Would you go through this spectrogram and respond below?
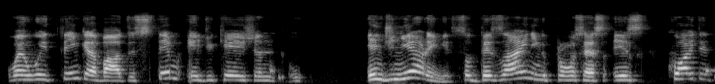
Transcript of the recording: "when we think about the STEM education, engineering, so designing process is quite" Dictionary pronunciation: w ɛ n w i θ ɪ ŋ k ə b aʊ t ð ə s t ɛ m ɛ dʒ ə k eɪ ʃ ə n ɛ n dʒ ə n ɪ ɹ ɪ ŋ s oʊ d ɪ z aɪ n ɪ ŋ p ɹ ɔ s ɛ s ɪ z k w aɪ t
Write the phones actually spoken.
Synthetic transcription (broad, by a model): w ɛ n w i θ ɪ ŋ k ə b aʊ t ð ə s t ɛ m ɛ dʒ ə k eɪ ʃ ə n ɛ n dʒ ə n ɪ ɹ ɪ ŋ s oʊ d ɪ z aɪ n ɪ ŋ p ɹ ɔ s ɛ s ɪ z k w aɪ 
